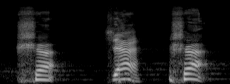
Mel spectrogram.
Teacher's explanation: Kalau sya itu tidak maju bibir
